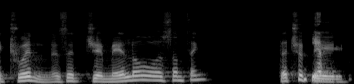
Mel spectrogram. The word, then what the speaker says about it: gemello: Is it gemello or something?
